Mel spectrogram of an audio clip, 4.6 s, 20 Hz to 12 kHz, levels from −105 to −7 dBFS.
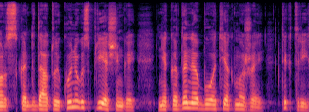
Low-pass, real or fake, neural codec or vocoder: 10.8 kHz; real; none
